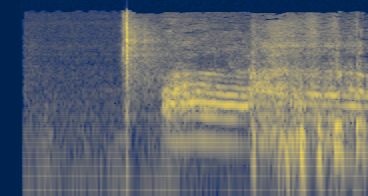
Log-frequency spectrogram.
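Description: A single sharp slap-like crack, followed by a person's loud, drawn-out yell or squeal that starts about a second in and continues.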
